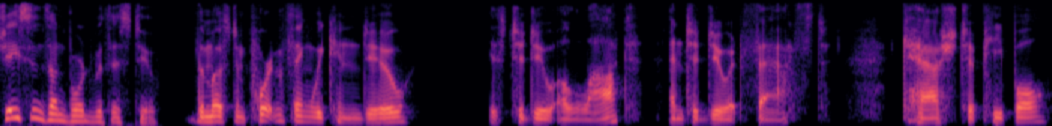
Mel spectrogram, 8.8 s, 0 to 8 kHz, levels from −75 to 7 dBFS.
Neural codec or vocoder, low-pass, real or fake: none; 7.2 kHz; real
